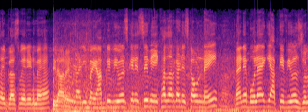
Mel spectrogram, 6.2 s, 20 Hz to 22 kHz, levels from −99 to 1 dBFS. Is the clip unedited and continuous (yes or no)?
no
